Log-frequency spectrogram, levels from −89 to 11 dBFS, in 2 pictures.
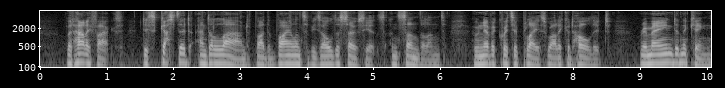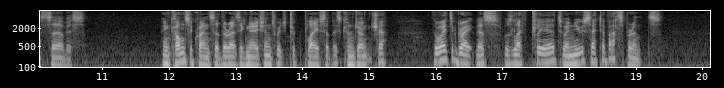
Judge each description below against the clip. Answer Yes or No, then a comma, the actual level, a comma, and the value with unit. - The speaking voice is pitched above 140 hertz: No, low, 115 Hz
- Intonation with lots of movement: No, average, 3.5 semitones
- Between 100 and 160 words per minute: Yes, average, 155 wpm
